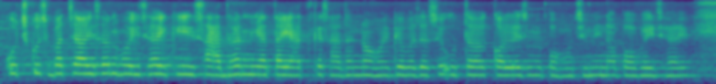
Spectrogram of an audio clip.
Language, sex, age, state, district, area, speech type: Maithili, female, 18-30, Bihar, Sitamarhi, urban, spontaneous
